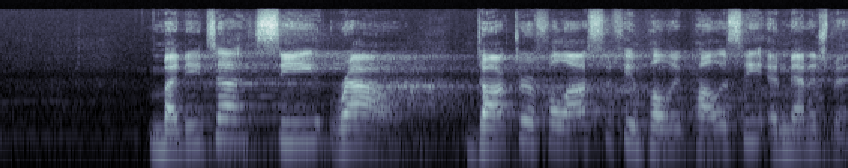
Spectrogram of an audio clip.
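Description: A man reads out over a loudspeaker in a large hall.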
